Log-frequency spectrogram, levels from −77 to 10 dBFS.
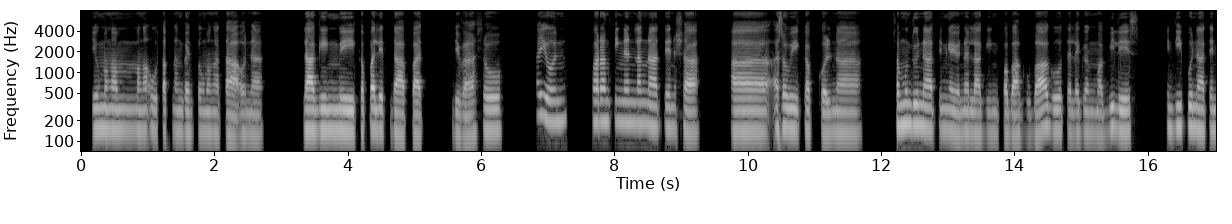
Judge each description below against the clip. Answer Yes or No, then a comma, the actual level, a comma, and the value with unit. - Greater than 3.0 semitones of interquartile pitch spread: No, narrow, 2.5 semitones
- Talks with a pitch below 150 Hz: Yes, medium, 140 Hz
